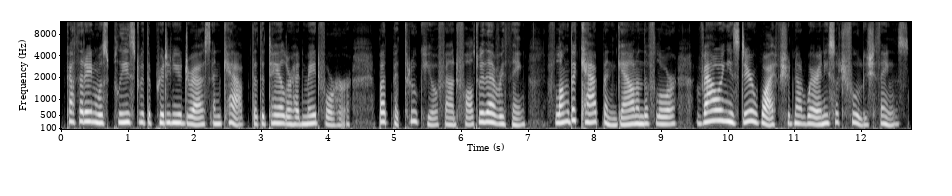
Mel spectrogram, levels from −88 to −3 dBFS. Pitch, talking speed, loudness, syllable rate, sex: 245 Hz, 200 wpm, -18 LUFS, 4.9 syllables/s, female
